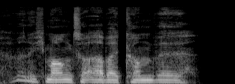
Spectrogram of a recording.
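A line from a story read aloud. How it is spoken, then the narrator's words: Sighing. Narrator (German): sagte seufzend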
